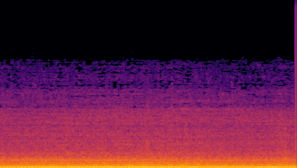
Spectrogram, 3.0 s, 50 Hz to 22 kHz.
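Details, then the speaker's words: Ferrari 458 Spider, needs warming up: steady low drone with a constant moaning tone at idle, picked up by wireless mics on the engine. Loudest low behind on the engine; source not found. "give it a minute it starts moaning you know you got to warm it up yeah it's a temperamental beast"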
